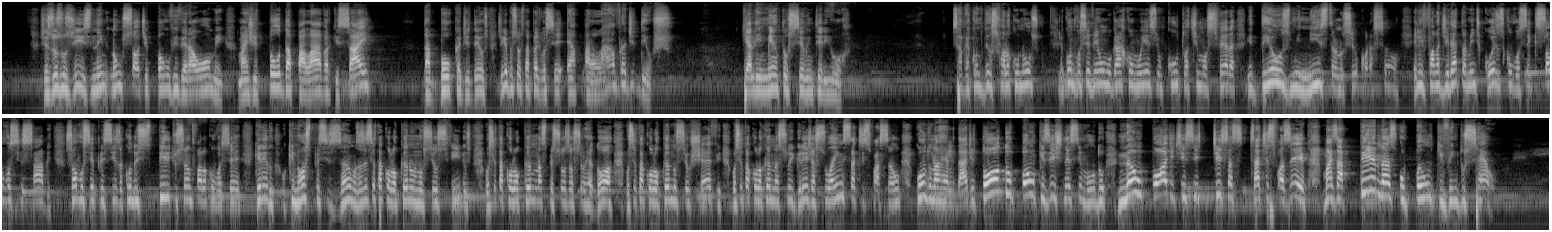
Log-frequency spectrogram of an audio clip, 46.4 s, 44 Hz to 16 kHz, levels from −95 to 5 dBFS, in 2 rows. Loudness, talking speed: -25 LUFS, 185 wpm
